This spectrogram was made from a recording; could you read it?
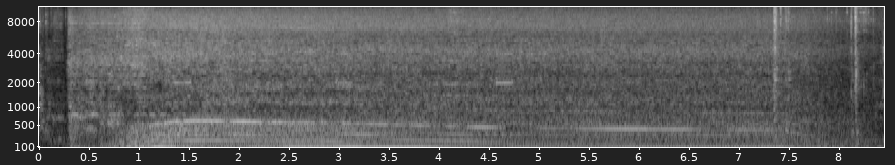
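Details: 2006 Nissan Xterra, crank-no-start from ignition coils shorted by oil from a failed valley cover gasket that blew the 30A ignition fuse: after the coils are reconnected, it cranks, catches within a second and revs smoothly with no misses; normal start.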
